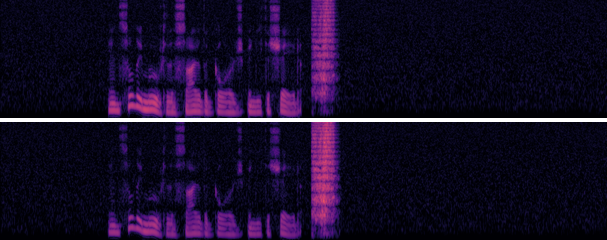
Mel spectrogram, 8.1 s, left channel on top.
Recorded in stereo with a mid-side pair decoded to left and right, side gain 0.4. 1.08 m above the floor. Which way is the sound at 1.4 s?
55° left.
